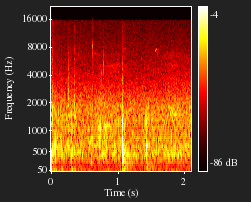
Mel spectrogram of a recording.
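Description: Handling of a plastic solar hub and its panel cable connector: a few light clicks and one sharper click about a second in as the cable is plugged in and the hub is set down on a wooden table, over a faint outdoor background.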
